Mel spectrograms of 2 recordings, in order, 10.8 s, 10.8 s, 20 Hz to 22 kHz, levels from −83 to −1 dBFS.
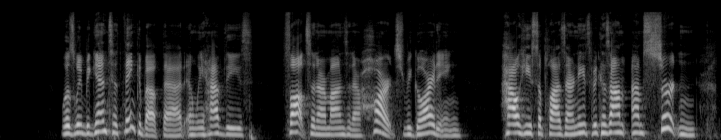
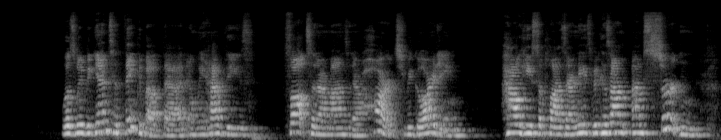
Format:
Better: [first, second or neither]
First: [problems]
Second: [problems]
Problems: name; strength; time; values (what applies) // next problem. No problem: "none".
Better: first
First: none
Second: room echo; slight; dies away in 0.5 s // off-mic speech; far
